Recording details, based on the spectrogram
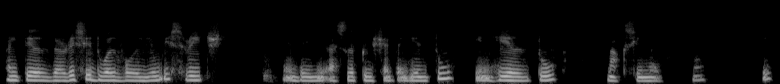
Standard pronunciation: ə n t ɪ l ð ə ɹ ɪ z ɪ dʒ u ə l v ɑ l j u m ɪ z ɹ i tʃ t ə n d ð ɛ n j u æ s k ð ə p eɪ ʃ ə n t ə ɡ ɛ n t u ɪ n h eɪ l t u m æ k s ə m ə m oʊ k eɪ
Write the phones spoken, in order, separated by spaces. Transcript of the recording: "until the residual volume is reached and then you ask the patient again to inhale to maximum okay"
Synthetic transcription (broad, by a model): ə n t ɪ l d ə ɹ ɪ s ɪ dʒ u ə l v ɑ l j u m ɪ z ɹ i tʃ t ə n d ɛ n j u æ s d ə p eɪ ʃ ə n t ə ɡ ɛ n t u ɪ n h eɪ l t u m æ k s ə m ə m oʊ k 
